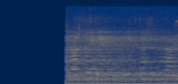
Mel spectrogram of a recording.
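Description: Silence for nearly a second, then a low murmur of several voices in the echoing space of a church.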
